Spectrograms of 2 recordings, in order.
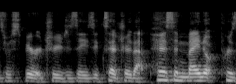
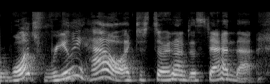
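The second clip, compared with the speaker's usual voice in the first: play-acted gobsmacked, baffled, pitched-up astonished disbelief; 5 semitones higher, 4 dB louder than usual. Retelling how health-literate people react, imitating gobsmacked people. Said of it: "are just gobsmacked and go".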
